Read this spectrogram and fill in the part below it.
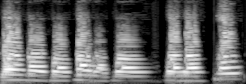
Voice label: murmur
